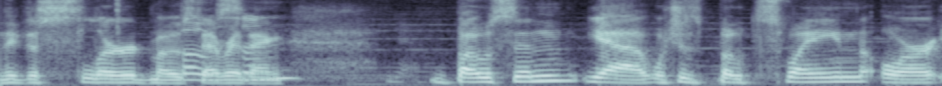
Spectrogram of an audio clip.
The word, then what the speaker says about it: boatswain: And half the things are spelled differently than how they're said, because like sailors just had terrible pronunciation and they just slurred most everything. Bosun, yeah, which is boatswain, or even forecastle, which is forecastle, and they're like, fuck that, forecastle.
